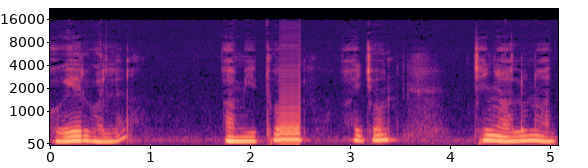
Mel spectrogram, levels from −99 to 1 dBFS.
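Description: A speech clip with a system hang loop from 2.30 to 2.50 s. For about a fifth of a second the audio freezes into one 11.61 ms fragment that repeats exactly, 17 times over. This fits the sound hardware cycling a 512-sample ring buffer while the driver stalled. The short loop produces a steady buzz at 86.1 Hz. On a spectrogram it shows as evenly spaced horizontal harmonic lines on an 86.1 Hz grid. The waveform shows an identical repeating cell.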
